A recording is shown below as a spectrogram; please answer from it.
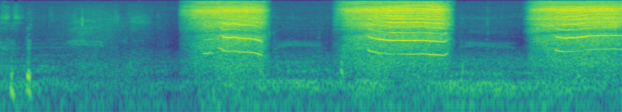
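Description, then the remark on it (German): Three shrill, reedy squawks blown on a blade of grass by an animal-voice imitator and art whistler imitate a pheasant's call. Each lasts about a second with a raspy, buzzing edge and a slightly falling pitch, separated by brief pauses. “Das ist der Fasan.”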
